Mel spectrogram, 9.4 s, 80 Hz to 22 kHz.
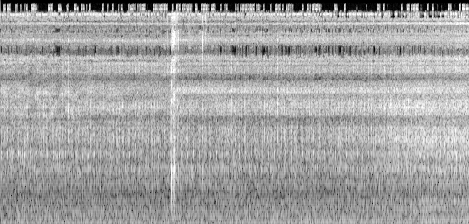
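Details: Accucraft Ruby 5 live-steam model locomotive, owned since 2015, fired up hot at about 20 psi with no track: steady steam hiss over a soft even exhaust beat and one brief clack, no knocks; runs good, normal running.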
